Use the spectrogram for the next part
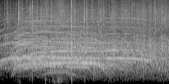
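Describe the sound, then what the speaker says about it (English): A gathered crowd claps and cheers for an award winner at an exploration award announcement, a dense sustained ovation with whoops and high-pitched shouts, loud and continuous throughout. "I like that cheer."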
